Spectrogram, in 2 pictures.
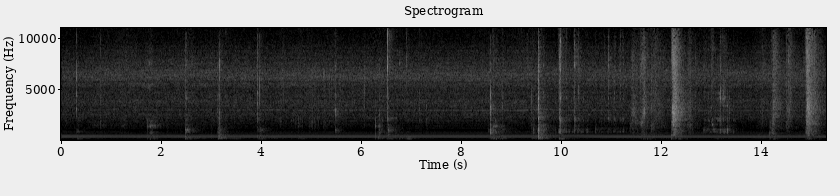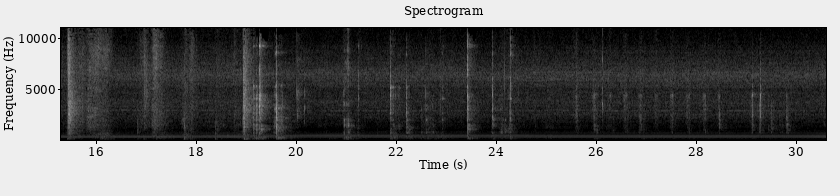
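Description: Steady electrical hum with irregular small clicks and metallic taps from pliers working a cap off a fuel-injection fitting, busiest in the middle.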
